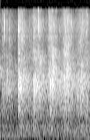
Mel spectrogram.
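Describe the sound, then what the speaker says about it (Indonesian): Church congregation applauding in a sermon setting, a steady wash of clapping with a few swells, moderately distant and fairly quiet. "Tepuk tangan yang meriah."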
